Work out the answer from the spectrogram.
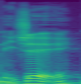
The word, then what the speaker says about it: Niger: to get in from Nigeria and then nijay because it was colonized by the French that's why they pronounce it not Niger so you can see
